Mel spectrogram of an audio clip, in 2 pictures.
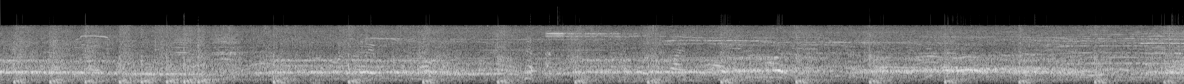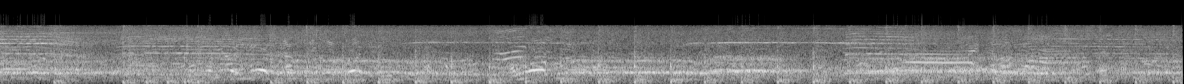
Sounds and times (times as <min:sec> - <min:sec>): Music: 0:00.0 - 0:23.6
Rain on surface: 0:00.0 - 0:23.6
Speech: 0:02.7 - 0:19.5, 0:20.3 - 0:23.6.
